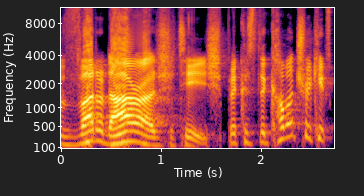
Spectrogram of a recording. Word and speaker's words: Vadodara: By the way, how do I pronounce Vadodara, Shatish? Because the commentary keeps calling it like Vadara. So it's like the D-O-D, the O and D means nothing, and it's just Vadara, but there is an O and D in the middle.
